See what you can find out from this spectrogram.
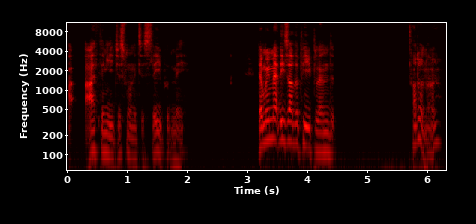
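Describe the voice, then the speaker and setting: A candid young man telling his story in a radio drama. He has a middle-pitched voice and a hesitant, confessional way of talking. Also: very animated, normal speed, breathy edge. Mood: candid, reflective. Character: candid young man recounting a casual encounter.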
